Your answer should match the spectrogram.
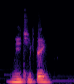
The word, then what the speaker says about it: Ni Yipeng: Today we're making this very cool orc from made by, just checking again that I pronounced it right, Ni Yipeng. There we go. Ni Yipeng.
